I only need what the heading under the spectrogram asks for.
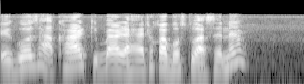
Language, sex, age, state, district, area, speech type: Assamese, female, 60+, Assam, Lakhimpur, rural, read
